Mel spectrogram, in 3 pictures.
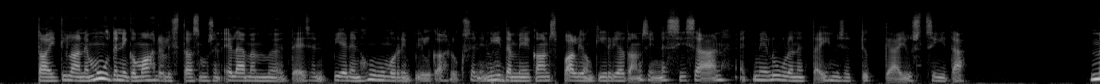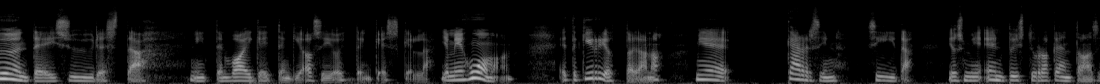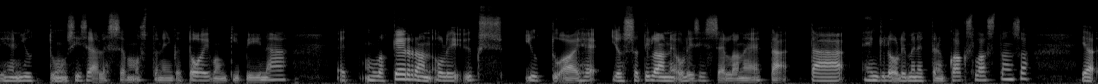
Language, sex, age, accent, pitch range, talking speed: Finnish, female, 20-39, native, 170-210 Hz, 125 wpm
